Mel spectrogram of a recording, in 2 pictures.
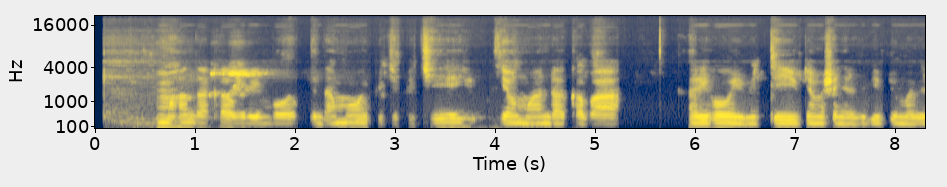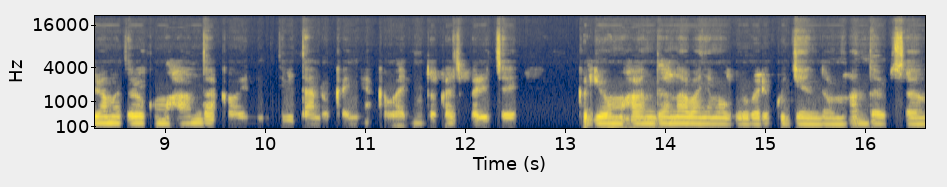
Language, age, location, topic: Kinyarwanda, 25-35, Kigali, government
